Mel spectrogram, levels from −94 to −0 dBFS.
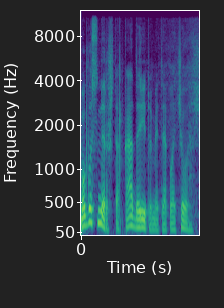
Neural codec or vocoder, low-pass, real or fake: autoencoder, 48 kHz, 32 numbers a frame, DAC-VAE, trained on Japanese speech; 10.8 kHz; fake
